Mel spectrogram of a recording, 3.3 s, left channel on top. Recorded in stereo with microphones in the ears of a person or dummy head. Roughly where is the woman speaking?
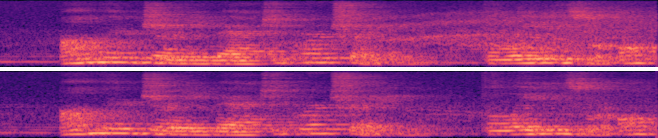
Right.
